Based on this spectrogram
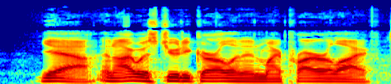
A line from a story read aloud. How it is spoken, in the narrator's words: said Duckworth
